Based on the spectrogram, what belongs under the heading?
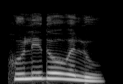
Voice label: "ಹುಲಿದೊವಲು", Kannada

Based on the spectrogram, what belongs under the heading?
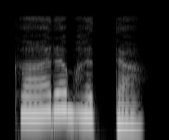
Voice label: "ಗರ್ಬಿತ", kannada

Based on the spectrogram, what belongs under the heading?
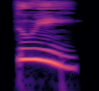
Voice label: "ಧಾಯ್ಯೆ", Kannada

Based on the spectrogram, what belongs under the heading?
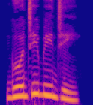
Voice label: "ಗಜಬಜೆ", Kannada

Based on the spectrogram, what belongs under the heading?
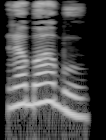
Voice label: "ರಬಾಬು", Kannada

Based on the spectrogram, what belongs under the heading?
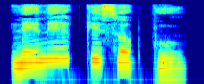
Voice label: "ನೆನೆಅಕ್ಕಿಸೊಪ್ಪು", Kannada

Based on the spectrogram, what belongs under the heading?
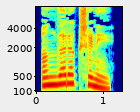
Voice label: "ಅಂಗರಕ್ಷಣೆ", Kannada

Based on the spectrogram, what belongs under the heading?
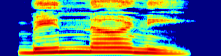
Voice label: "ಬಿನ್ನಾಣ", kannada

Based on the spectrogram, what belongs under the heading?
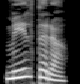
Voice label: "ಮೊಲೆತೊರೆ", Kannada

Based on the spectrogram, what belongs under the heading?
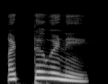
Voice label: "ಅಟ್ಟವಣೆ", Kannada

